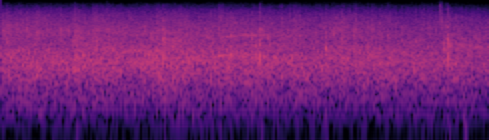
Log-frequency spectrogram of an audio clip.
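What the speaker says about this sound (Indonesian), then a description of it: "Tepuk tangan bagi dia, saudaraku" A church congregation at a Sunday service claps in a steady, dense wash of applause, moderately loud and continuous throughout, with no voices over it.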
